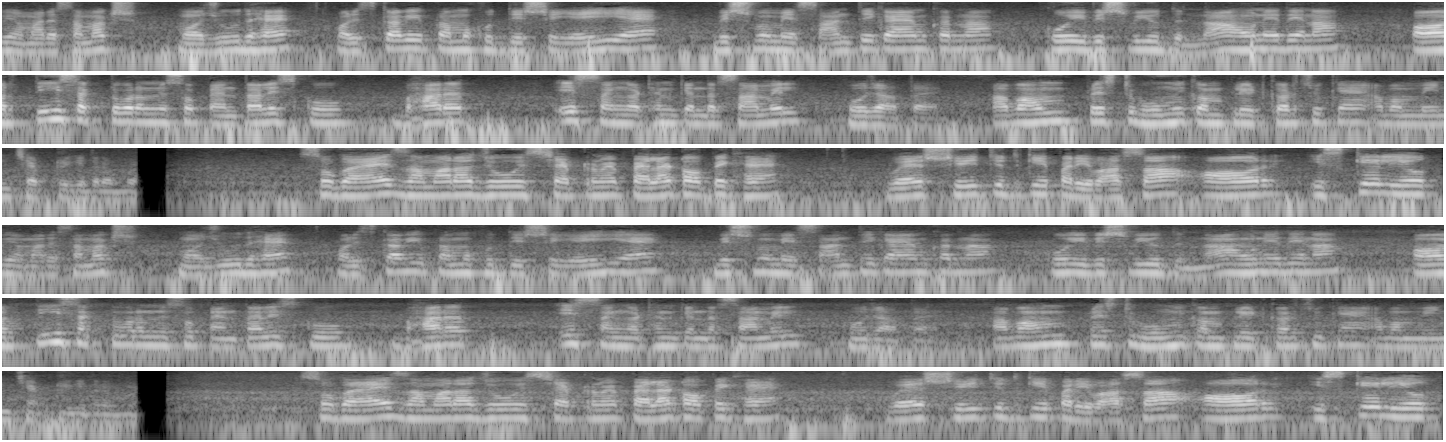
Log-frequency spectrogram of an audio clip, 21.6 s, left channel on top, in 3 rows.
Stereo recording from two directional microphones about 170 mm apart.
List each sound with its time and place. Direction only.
0.0 s speech: 55° left (ahead or behind); by 8.5 s 90° left
9.2 s a man's voice: 60° left (ahead or behind); by 11.7 s 90° left
12.1 s speech: 70° left (ahead or behind)
16.0 s speech: 50° left (ahead or behind)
